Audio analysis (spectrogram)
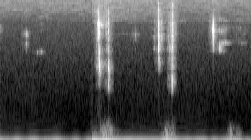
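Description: A computer keyboard is tapped in a short burst of soft clicks as a word is typed, a few quiet keystrokes in a near-silent room.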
